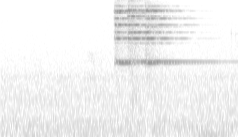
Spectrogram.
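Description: A small altar bell struck once about a second in, ringing with a high tone that fades away over the next second or so: the consecration bell, rung as the priest bows before the consecrated host.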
